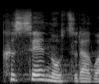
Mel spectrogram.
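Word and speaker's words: ξένος: 여기서 크세니안이라는 것은 손님이 머무른 방인데 그 손님은 크세노스라고 하는 단어의 어근이 같습니다. 크세니안, 크세노스라고 하는 거. 뱀꼬리 같이 막 돌아간 거 있죠? 이게 크시라고 하는 거예요. 크시. 이게 그래서 CH 발음 크시에서 크세노스 이렇게 읽는 겁니다.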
